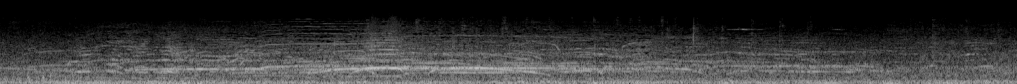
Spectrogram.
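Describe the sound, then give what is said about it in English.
A crowd outside cheering for Donald Trump as he arrives with his motorcade, a dense wash of overlapping shouts and raised voices that holds steady and loud for about ten seconds, with a brief swell of yelling midway. “So we got some people outside cheering for Trump.”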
